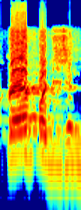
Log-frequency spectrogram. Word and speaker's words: preposition: प्रीपोजिशन। क्या बोला जाता है? प्रीपोजिशन बोला जाता है। जो ये इसका जो प्रोनाउंसिएशन है थोड़ा गलत है। इसको जो बोलते हैं सही तरीका, इसको क्या है? प्रेपोजिशन। क्या है दोस्तों? प्रेपोजिशन। इसका सही उच्चारण होगा। Okay friends, प्रेपोजिशन। ओके, जब प्री और पोजिशन, प्री को जब अलग अलग करो तो फिर प्री बोलेंगे, लेकिन जब दोनों शब्द एक साथ आते हैं तो इसका जो उच्चारण निकलता है वो क्या निकलता है?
